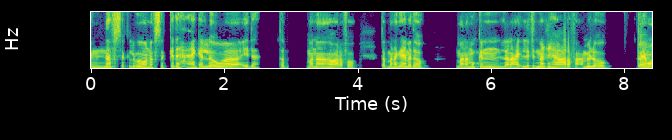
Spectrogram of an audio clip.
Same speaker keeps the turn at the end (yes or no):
no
